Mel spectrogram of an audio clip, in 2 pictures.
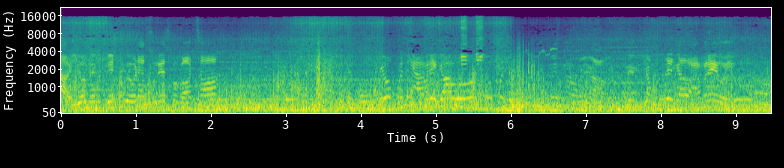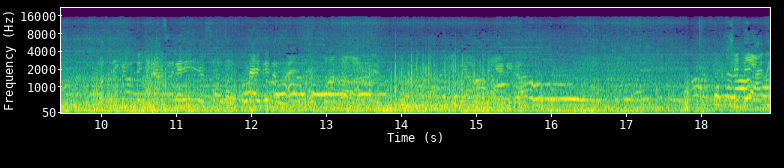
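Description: Wind and road noise from riding on a small motorcycle, the phone's microphone buffeted by the moving air, with men's voices shouting and talking over it throughout.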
